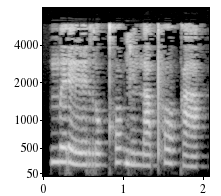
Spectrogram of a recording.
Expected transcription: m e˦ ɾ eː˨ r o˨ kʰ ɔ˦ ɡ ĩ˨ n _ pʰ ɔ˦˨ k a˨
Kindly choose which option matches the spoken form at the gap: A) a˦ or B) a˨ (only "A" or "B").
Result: B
